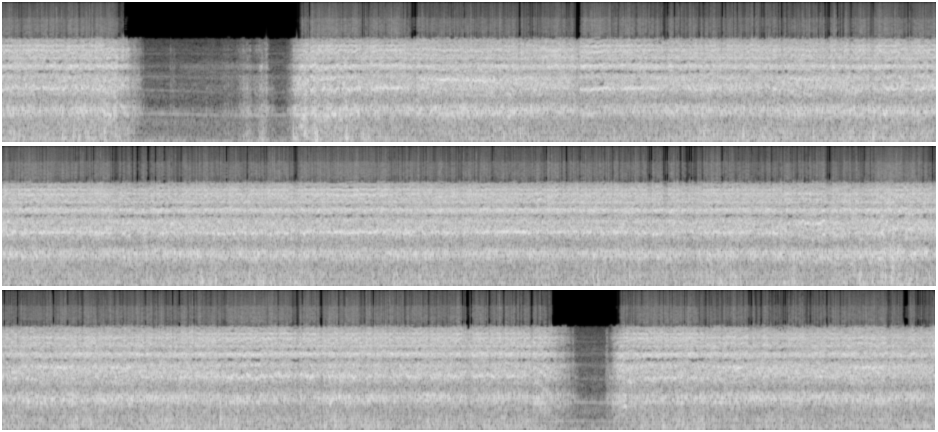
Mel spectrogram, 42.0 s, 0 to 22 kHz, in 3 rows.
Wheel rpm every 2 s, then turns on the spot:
130, 30, 190, 220, 230, 230, 230, 230, 230, 230, 230, 230, 230, 240, 210, 220, 230, 200, 100, 230, 220.
2-4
